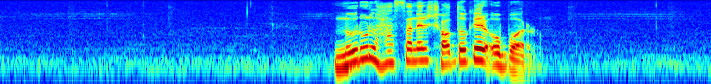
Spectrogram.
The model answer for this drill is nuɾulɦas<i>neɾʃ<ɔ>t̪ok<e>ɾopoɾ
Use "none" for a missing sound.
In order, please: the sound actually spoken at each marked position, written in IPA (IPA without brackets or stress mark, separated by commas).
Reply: a, ɔ, e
